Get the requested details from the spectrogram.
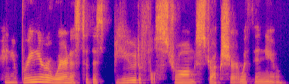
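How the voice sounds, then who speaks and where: In a lowish voice, a woman gently leads a guided body scan, taking her time with each instruction and leaving long pauses.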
